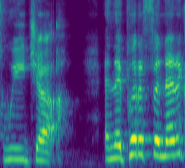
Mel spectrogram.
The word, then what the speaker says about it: Ouija: But yes, it's pronounced Ouija. Now, because of pop culture and enough people saying Ouija, you can say it interchangeably.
